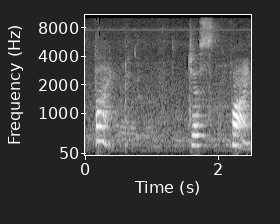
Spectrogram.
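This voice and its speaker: A woman does a put-on character voice, pitched high. There is slight echo and clear background noise. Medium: solo performance.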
